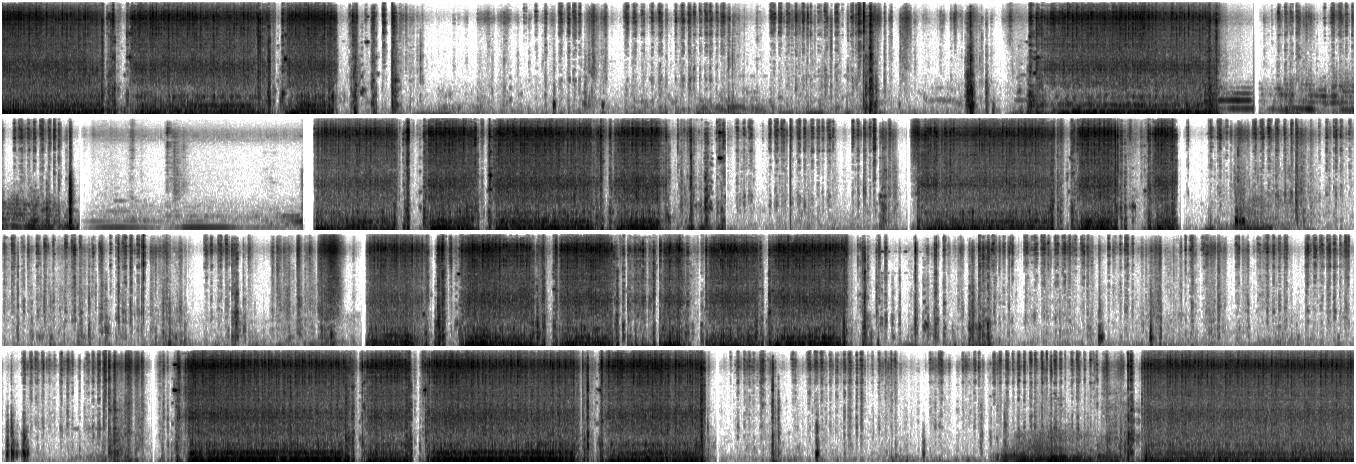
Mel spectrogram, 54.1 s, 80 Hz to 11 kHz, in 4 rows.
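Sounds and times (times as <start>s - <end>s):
sewing machine stitching: 0.0s - 3.8s, 10.2s - 12.2s, 16.6s - 20.8s, 22.6s - 25.4s, 30.7s - 35.7s, 42.2s - 47.6s, 50.3s - 54.0s.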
